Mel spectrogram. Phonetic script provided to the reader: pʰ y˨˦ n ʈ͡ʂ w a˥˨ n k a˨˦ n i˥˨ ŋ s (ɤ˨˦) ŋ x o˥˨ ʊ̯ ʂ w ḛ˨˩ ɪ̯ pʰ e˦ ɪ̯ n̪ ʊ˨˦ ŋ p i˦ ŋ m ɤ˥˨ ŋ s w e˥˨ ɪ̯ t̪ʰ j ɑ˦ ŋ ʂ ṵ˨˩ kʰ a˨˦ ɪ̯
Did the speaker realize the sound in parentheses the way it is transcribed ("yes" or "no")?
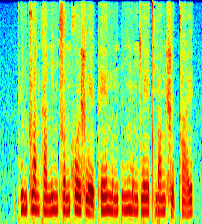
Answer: yes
